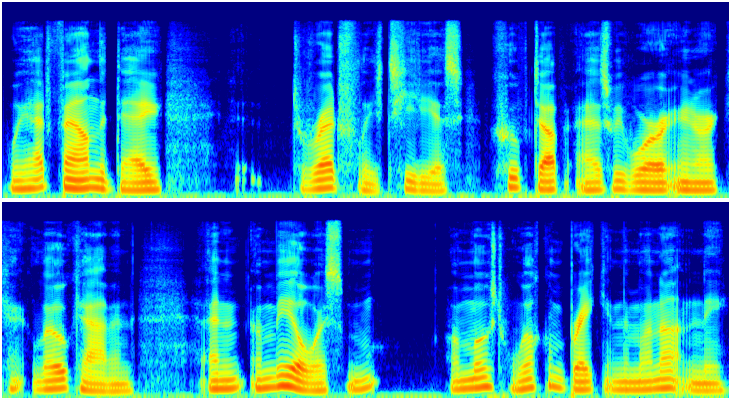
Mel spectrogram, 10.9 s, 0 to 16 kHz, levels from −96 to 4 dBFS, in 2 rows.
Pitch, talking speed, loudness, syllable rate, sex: 110 Hz, 150 wpm, -22 LUFS, 4.6 syllables/s, male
